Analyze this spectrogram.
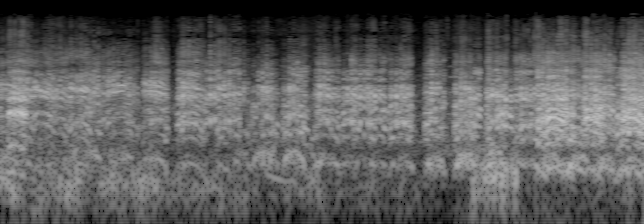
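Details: Northern gannets calling at a nesting colony on Helgoland; overlapping harsh, grating calls from many birds form a dense, continuous chorus with brief dips.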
